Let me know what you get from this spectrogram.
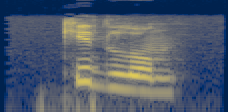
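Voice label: "кидлун", Komi, female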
